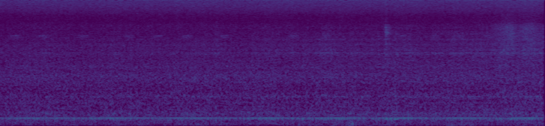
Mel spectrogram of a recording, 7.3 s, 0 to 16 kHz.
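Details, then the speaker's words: Montgomery Ward (Evergo) Bananafan ceiling fan E-8C 42274, run in reverse to try to kick-start the bearings after oiling: lower current draw, but a steady hum under a coarse, uneven rattle remains. Dry, worn bearings; fan likely sat in a barn for a long time. "Okay. Lower current draw, still rascally. Yep. Poor thing."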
